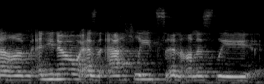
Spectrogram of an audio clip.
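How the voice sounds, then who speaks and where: A woman's voice: mid-range voice, fairly even intonation, normal speed, sharp tone, reverberant, low-quality recording. A woman fitness coach with a head cold and a stuffed-up voice, talking casually to her viewers with lots of fillers. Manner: chatty, rambling, many fillers. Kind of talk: casual talk to camera. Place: at home.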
